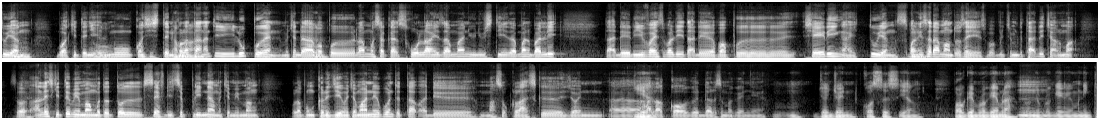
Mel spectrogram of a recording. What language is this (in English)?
Malay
